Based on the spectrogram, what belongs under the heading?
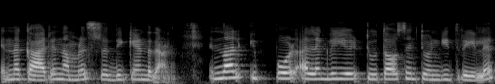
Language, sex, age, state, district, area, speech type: Malayalam, female, 30-45, Kerala, Wayanad, rural, spontaneous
